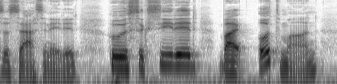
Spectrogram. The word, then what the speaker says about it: Uthman: He's succeeded by Umar, sometimes pronounced as Omar, who then is assassinated, who is succeeded by Uthman, sometimes pronounced as Usman, who is then assassinated, and then Ali takes power.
